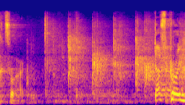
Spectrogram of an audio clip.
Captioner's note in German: Beifall AfD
